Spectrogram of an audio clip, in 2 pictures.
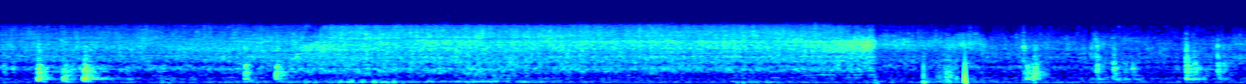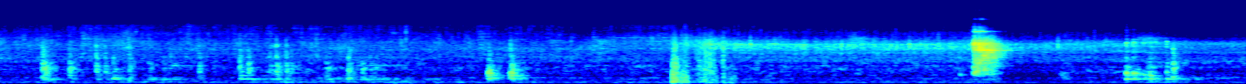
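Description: Potato wedges sizzling in spiced gravy in a nonstick pan, with a wooden spatula clicking and scraping against the pan as they are stirred. The sizzle is loudest for the first several seconds, then eases. Near the end a sharp clink with a short ring comes as a glass lid is set on the pan.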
